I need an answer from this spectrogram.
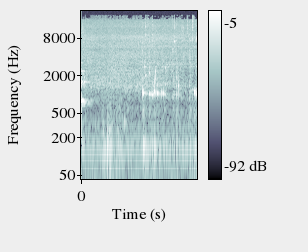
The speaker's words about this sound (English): It's hard to pour this evenly because this is fresh enough to have a pretty good head to it. That was a weird fizz. It was. Okay. So yeah, this is a brown soda.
